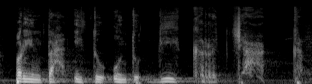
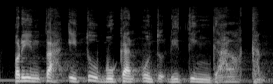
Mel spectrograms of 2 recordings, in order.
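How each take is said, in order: First: Slow, breathy whisper on "Perintah itu untuk dikerjakan". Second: Said in the usual way. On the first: Shown as a demonstration. Preacher answers his own list of what commands are not, slow whisper. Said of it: "contrasting whispered line".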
